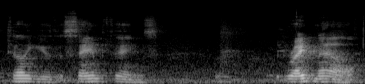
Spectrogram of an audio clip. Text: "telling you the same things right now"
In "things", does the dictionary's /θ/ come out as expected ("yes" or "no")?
yes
